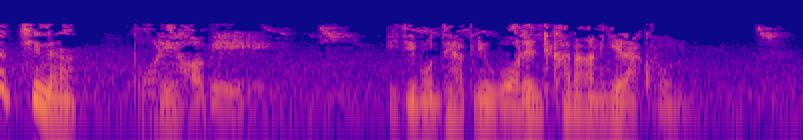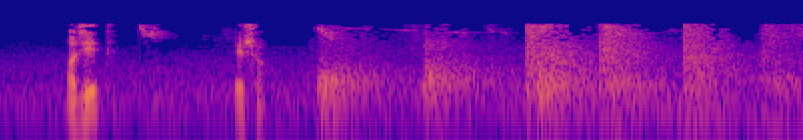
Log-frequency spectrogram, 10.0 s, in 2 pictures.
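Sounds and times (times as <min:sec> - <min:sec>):
speech: 0:00.0 - 0:07.3
knocking on a door: 0:07.0 - 0:10.0.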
